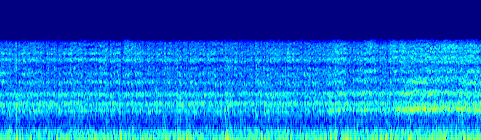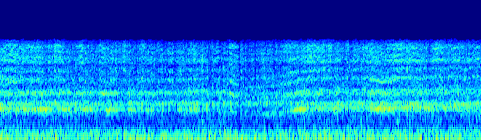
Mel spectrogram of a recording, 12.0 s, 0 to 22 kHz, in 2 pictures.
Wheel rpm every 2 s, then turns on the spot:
200, 190, 200, 210, 210, 220.
none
